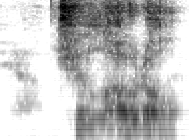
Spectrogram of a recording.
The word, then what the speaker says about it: Xolotl: Chilodal. Oh, okay. Wow, I was pronouncing that all kinds of wrong.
